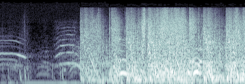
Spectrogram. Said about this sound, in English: Running for the escalator, Piper pumps Schiller with bullets.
